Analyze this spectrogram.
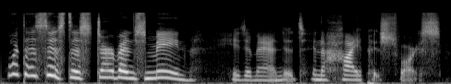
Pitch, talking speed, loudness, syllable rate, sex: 270 Hz, 160 wpm, -17 LUFS, 4.6 syllables/s, female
